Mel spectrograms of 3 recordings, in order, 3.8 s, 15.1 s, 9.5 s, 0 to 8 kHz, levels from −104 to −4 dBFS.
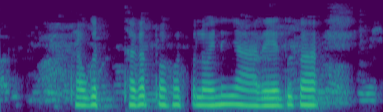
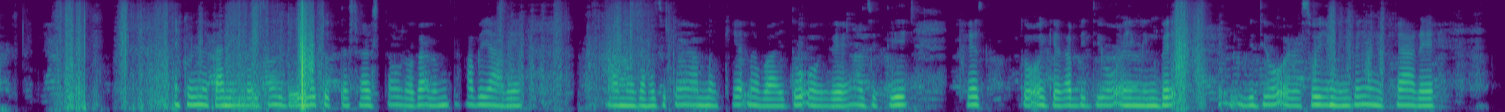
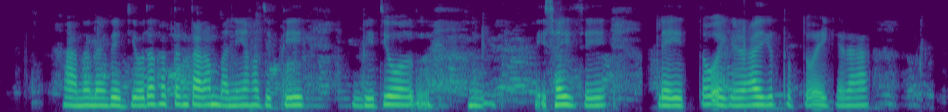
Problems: background sounds at intervals, background conversations at intervals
